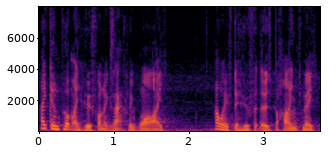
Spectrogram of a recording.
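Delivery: usual speaking voice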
